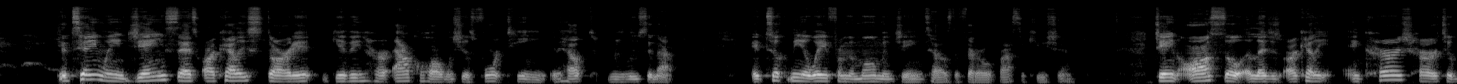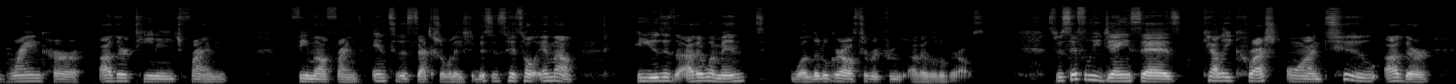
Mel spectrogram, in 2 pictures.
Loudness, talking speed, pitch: -27 LUFS, 155 wpm, 160 Hz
